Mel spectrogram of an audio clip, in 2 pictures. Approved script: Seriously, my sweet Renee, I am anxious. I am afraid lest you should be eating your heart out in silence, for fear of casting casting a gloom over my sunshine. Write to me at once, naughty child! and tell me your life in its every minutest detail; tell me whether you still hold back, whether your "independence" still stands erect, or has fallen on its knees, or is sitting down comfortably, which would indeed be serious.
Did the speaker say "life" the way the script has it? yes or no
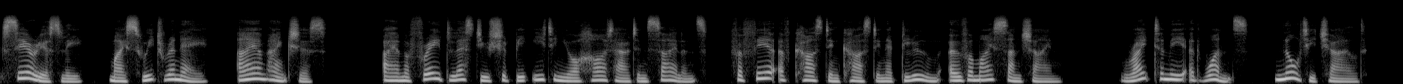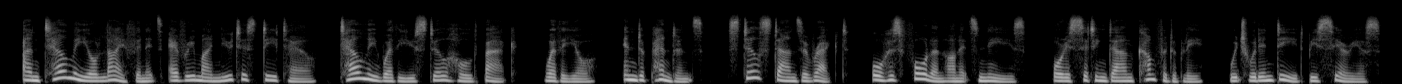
yes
